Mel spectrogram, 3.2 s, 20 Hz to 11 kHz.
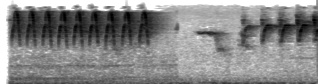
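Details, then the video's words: An F1 canary sings a fast, high, bright trill of about seven notes a second, then a brief falling whistle, then another quick rolling phrase. The song is meant for training other canaries to sing actively. "Kicau Kenari F1 untuk Melatih Suara Kenari agar Gacor"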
